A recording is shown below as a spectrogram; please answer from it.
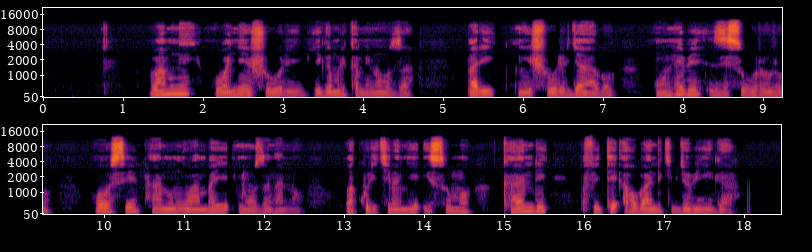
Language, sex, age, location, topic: Kinyarwanda, male, 18-24, Nyagatare, education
